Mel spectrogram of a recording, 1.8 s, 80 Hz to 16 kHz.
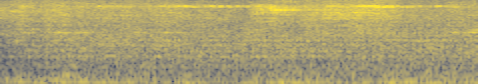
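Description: In the Train Sim World 5 simulator, a train rolls over a track switch, giving a loud continuous rumble of wheels on rail with faint high squeal, close and steady, no talk.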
